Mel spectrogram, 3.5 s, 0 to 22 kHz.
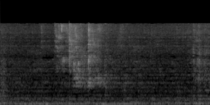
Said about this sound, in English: Okay, now I'm going to pour in, this is 2 cups of water. Remember, we've got 5 cups there.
